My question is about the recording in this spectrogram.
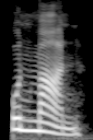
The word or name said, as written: उन्मान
